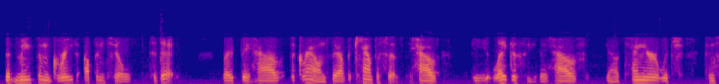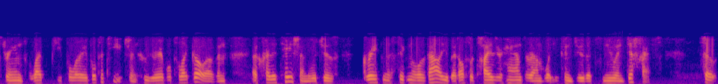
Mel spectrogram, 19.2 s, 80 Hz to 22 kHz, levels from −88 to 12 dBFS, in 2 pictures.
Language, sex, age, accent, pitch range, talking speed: English, male, 40-59, American, 115-155 Hz, 205 wpm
